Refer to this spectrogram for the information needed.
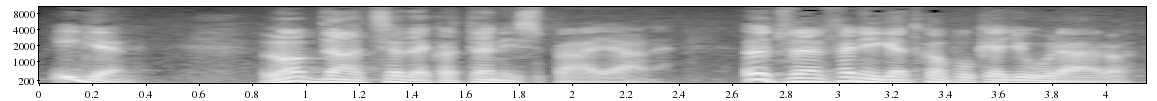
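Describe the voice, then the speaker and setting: A man's voice: on the low side, sing-song. An actor playing a plucky, polite young orphan boy, earnest and spirited, in a radio drama. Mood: confident. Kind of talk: 1980 radio drama acting.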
